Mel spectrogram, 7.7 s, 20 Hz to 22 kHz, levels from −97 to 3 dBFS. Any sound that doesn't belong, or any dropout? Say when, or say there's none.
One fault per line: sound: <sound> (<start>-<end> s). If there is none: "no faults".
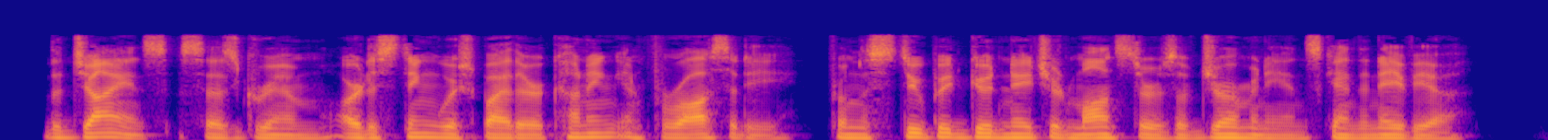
no faults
